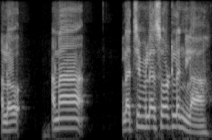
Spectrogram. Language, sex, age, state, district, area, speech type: Tamil, male, 30-45, Tamil Nadu, Erode, rural, spontaneous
